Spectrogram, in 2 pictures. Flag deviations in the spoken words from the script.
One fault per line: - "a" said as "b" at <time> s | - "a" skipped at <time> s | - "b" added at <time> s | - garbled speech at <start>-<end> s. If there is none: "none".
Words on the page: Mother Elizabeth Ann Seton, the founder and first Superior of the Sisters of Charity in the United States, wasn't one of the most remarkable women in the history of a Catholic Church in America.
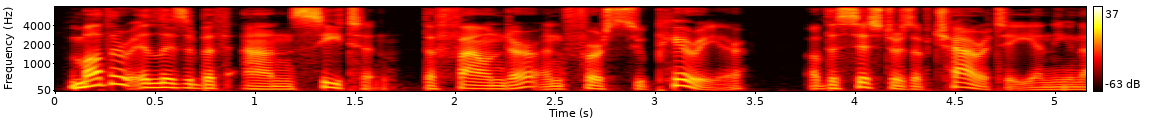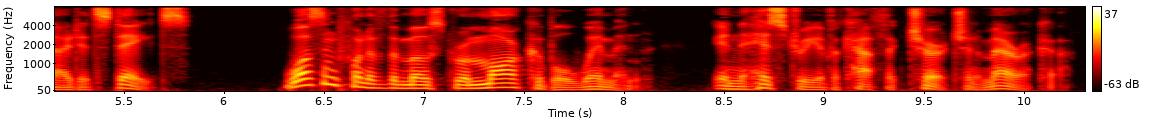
none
